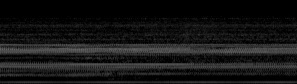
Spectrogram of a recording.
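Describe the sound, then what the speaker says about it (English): A twin-cylinder Bambi BB50D air compressor runs steadily, giving a constant, even mechanical hum with a high whine that holds unchanged from start to finish. No other sounds break in. "this is the real sound of the double Bambi compressor"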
